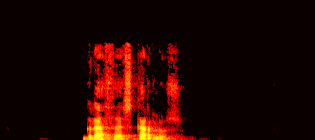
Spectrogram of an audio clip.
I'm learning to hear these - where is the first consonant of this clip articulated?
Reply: velum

